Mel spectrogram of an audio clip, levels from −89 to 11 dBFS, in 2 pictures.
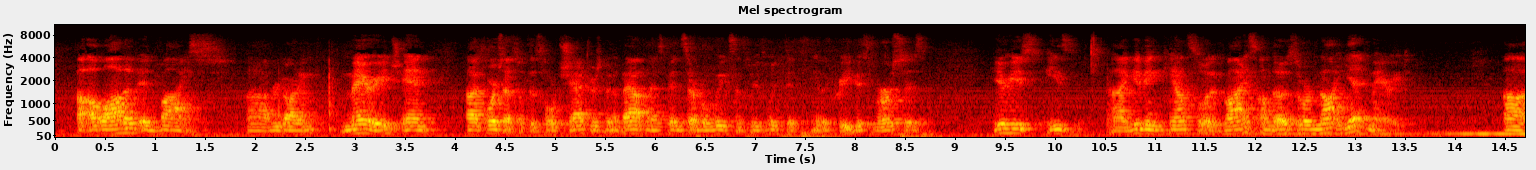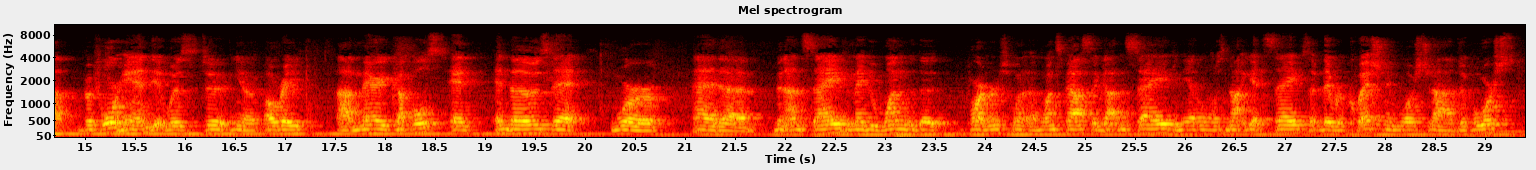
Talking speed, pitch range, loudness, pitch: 195 wpm, 105-120 Hz, -26 LUFS, 110 Hz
